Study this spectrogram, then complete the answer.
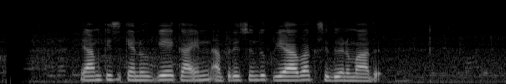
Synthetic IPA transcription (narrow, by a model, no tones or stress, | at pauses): jaːmkis̬ikænuɡeːkɐjinʔɐ̰piɾisund̪ukɾijaːʋɐksid̪uʋenɐmaːd̪ə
